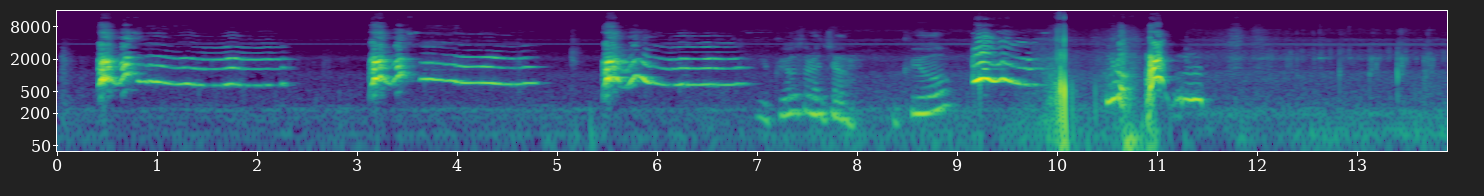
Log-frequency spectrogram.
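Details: Pet Miniature Dachshund, one of a family of four Miniature Dachshunds at home, giving three drawn-out, steady, tonal howls of about two seconds each, followed by shorter whines, yips and a few sharp clicks.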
